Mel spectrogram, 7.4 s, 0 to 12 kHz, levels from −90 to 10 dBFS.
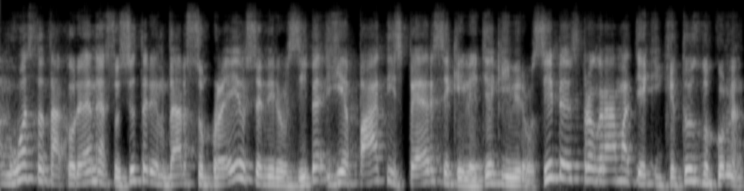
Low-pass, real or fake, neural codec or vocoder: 10.8 kHz; fake; autoencoder, 48 kHz, 32 numbers a frame, DAC-VAE, trained on Japanese speech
